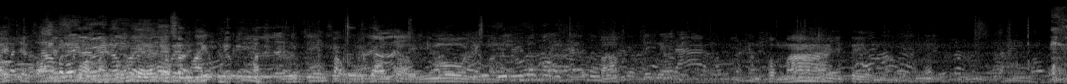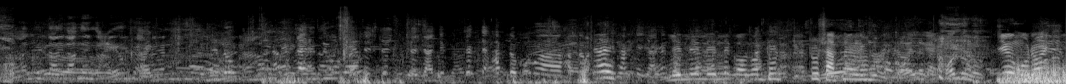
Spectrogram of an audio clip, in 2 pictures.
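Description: A crowd of men and boys talks and chatters close by, outdoors.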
